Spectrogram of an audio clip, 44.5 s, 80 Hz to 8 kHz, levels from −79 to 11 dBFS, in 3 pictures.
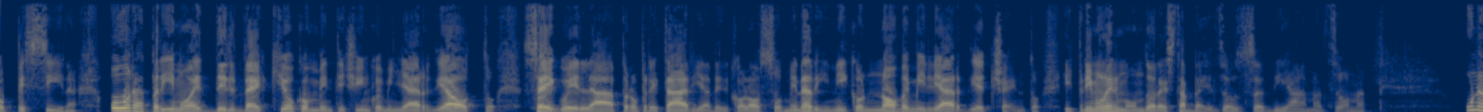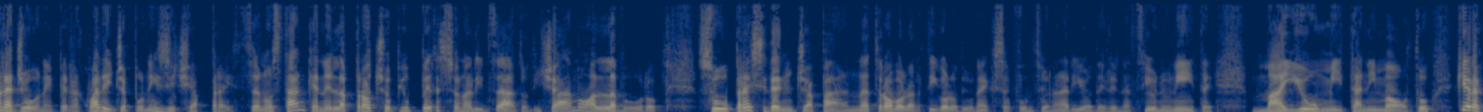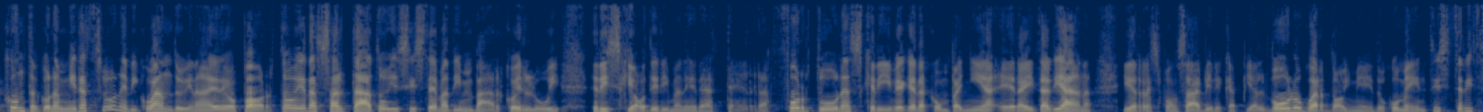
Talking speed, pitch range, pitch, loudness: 135 wpm, 115-160 Hz, 130 Hz, -28 LUFS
